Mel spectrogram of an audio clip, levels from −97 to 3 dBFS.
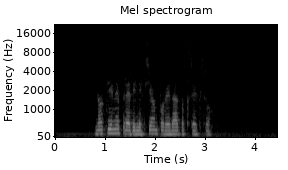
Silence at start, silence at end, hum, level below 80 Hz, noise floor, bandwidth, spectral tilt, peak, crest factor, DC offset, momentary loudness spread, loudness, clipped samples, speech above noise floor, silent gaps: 0.8 s; 1.3 s; none; -84 dBFS; -87 dBFS; 16 kHz; -8.5 dB/octave; -38 dBFS; 16 dB; under 0.1%; 11 LU; -54 LUFS; under 0.1%; 34 dB; none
